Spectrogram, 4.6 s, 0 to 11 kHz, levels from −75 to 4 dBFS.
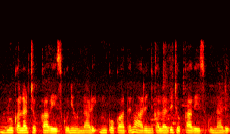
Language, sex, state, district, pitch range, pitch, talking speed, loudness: Telugu, female, Andhra Pradesh, Sri Satya Sai, 160-175 Hz, 170 Hz, 140 wpm, -17 LUFS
